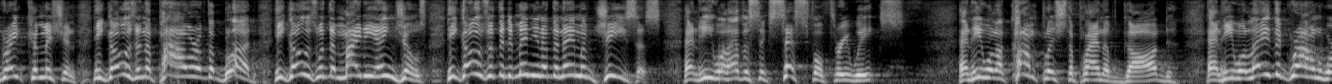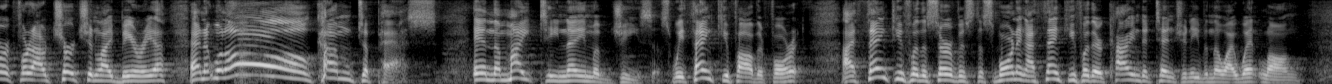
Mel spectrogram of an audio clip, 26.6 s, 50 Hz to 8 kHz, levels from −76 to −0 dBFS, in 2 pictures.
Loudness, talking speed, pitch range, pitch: -20 LUFS, 205 wpm, 180-295 Hz, 225 Hz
